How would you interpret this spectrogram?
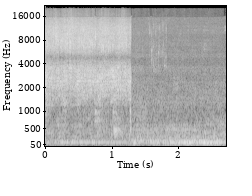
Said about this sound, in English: So you want to quickly give it 2 rinses and throw away the water.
